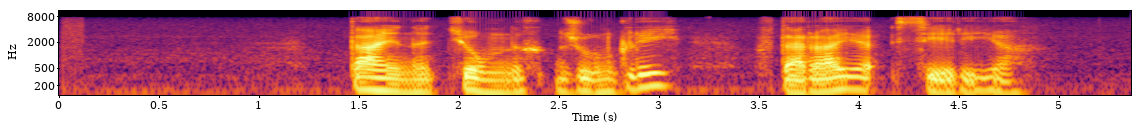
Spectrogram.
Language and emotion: Russian, neutral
